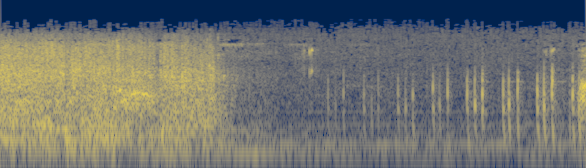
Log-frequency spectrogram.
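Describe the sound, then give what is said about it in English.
Horse hooves gallop hard in a loud, dense rumble, then break into separate clip-clopping steps that slow and spread out as the horse comes to a stop. “Dad, burn you horse! You're going to have to learn to stop by yourself.”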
